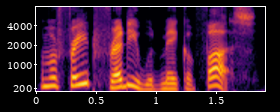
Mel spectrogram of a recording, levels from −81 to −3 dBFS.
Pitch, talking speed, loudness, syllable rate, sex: 235 Hz, 220 wpm, -18 LUFS, 5.0 syllables/s, female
